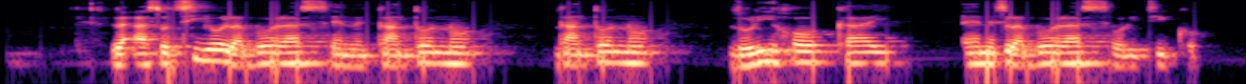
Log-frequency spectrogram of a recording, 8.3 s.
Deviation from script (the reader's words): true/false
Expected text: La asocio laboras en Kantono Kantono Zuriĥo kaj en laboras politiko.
false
